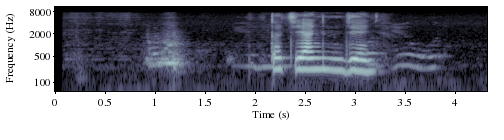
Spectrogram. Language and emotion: Russian, neutral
